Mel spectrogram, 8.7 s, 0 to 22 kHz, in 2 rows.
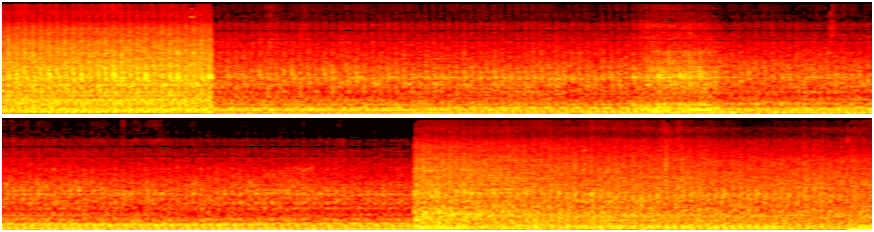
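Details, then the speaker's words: Nissan Patrol with second-hand replacement ZD30 diesel swapped in after the old engine developed a tick: even diesel clatter at steady idle, no knocks or misses, no visible smoke; runs smooth and much quieter than the previous engine. "The engine just sounds really smooth, really much quieter than the last one."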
